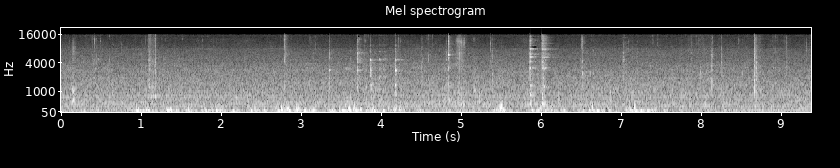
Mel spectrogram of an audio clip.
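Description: A man chews food noisily close to the microphone.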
